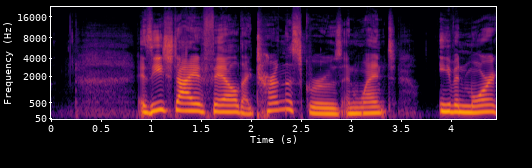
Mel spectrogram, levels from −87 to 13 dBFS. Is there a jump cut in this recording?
no; 0 cuts

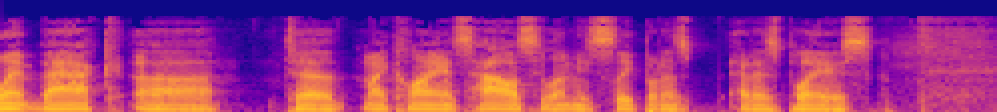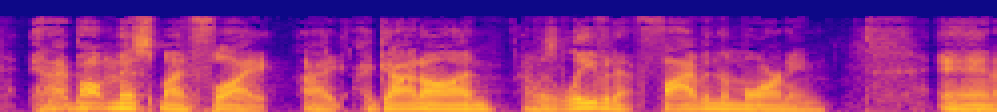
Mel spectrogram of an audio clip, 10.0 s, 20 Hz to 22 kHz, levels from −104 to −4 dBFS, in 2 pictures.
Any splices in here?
no; 0 cuts

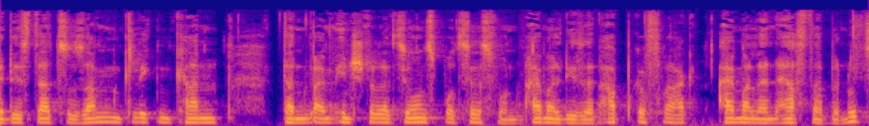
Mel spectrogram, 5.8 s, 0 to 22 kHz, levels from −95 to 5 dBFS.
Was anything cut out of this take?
yes; 3 cuts; at 2.0 s, 3.5 s, 4.0 s

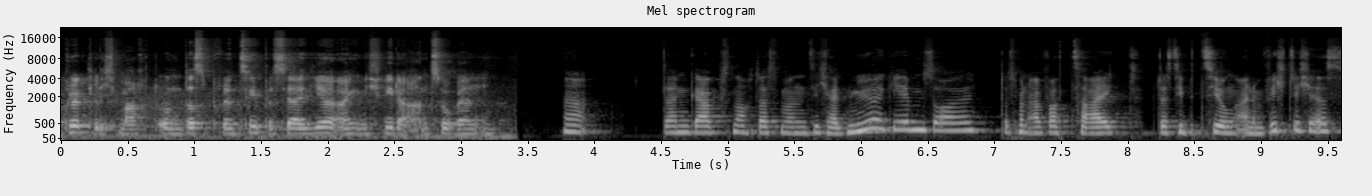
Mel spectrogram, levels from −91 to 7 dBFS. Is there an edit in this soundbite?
no; 0 cuts

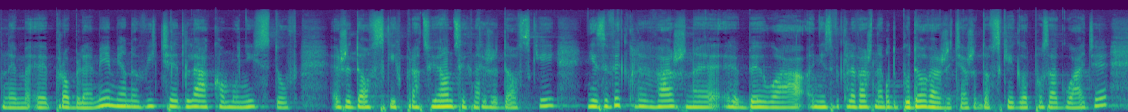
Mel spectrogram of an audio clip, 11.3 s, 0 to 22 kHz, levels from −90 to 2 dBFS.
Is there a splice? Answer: yes; 2 cuts; at 4.8 s, 8.9 s

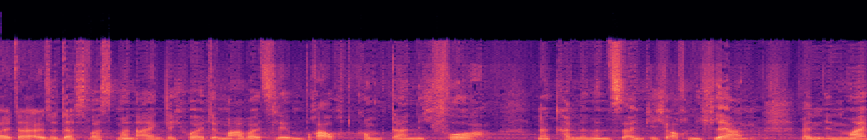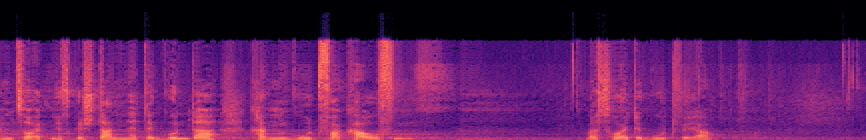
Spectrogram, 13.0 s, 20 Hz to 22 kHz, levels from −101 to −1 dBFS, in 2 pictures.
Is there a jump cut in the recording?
no; 0 cuts

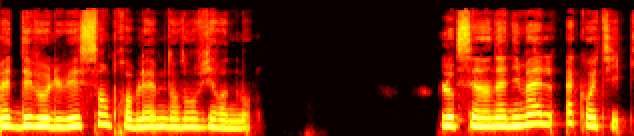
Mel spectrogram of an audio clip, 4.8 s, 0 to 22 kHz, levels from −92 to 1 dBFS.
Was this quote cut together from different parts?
yes; 2 cuts; at 1.3 s, 3.4 s

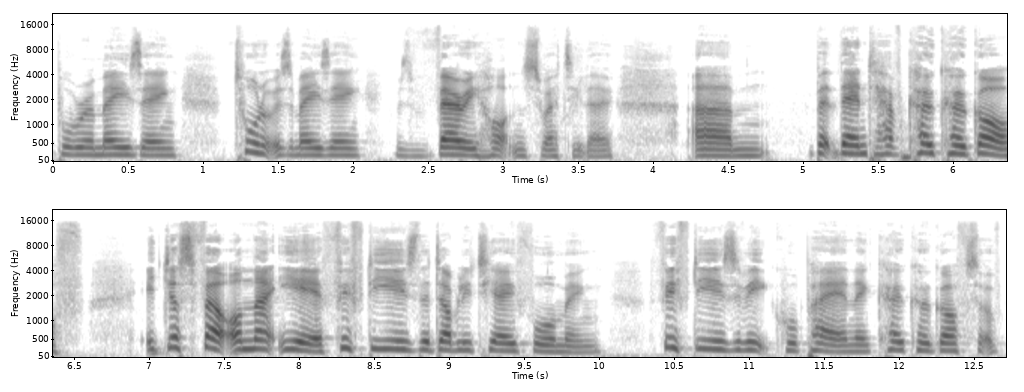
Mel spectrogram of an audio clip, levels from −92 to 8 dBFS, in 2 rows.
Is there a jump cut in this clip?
no; 0 cuts

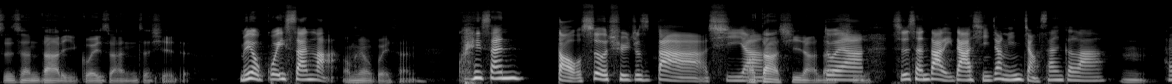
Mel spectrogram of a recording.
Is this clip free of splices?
yes; 0 cuts

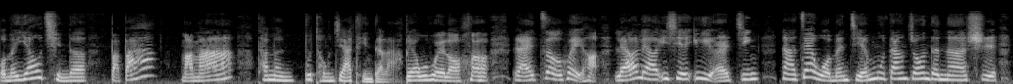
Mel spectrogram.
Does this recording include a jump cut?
yes; 1 cut; at 4.0 s

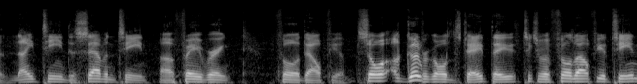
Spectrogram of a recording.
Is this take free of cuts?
no; 3 cuts; at 1.5 s, 4.2 s, 5.3 s

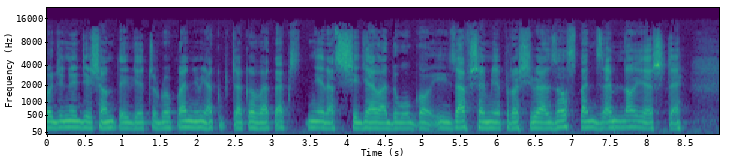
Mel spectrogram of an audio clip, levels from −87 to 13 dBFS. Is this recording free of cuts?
yes; 0 cuts

